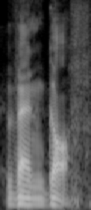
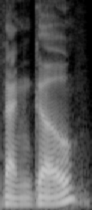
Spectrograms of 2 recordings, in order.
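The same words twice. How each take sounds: First: The name ends with a throaty sound. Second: The name ends on a plain vowel. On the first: This is the more proper way to say it. "more properly pronounced Ge- Van Gogh ... the G H is like cough at the end" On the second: This is the traditional way to say it. "the traditional pronunciation is Van Gogh"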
